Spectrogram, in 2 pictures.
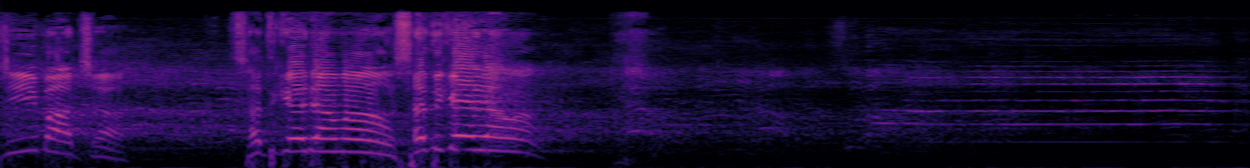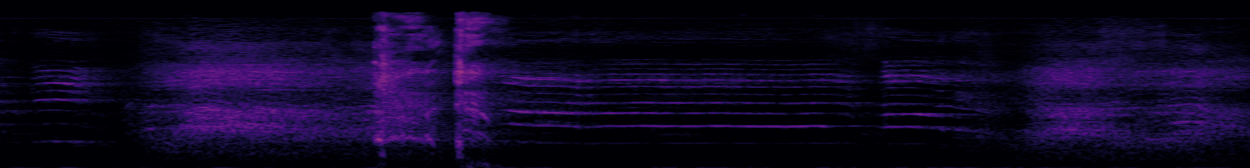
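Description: A crowd of men chants together in response.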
